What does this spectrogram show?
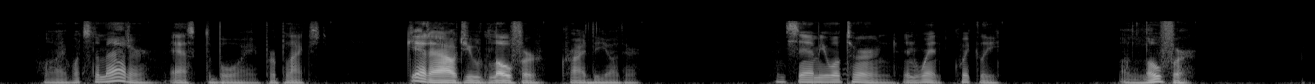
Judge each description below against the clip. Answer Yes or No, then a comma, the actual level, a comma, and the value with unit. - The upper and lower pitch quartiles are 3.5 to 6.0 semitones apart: Yes, average, 4.8 semitones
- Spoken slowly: Yes, slow, 105 wpm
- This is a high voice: No, very low, 80 Hz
